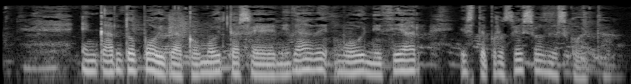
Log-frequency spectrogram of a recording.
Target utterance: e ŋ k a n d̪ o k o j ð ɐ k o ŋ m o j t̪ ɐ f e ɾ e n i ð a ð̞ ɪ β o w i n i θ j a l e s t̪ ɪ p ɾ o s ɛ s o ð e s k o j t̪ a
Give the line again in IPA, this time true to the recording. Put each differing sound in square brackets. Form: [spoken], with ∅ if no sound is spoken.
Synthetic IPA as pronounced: e ŋ k a n [t̪] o [p] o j ð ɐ k o ŋ m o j t̪ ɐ [s] e ɾ e n i ð a ð̞ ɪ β o w i n i θ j a [ɾ] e s t̪ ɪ p ɾ o [θ] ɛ s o ð e s k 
